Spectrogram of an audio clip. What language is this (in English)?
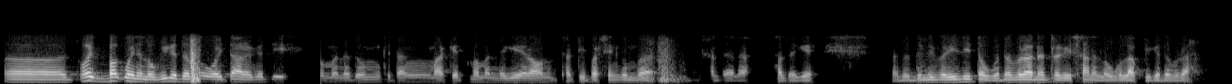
Manipuri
